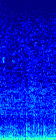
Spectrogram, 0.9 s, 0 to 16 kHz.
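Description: Falcon 9 rocket engines just past Mach 1, coming through as a steady, dense low roar that holds unbroken for the whole moment, with no voices over it.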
